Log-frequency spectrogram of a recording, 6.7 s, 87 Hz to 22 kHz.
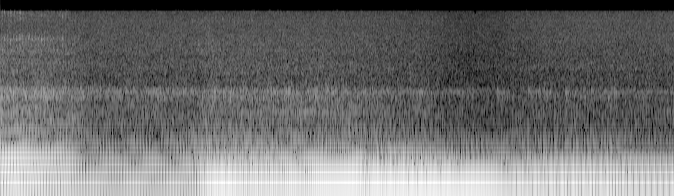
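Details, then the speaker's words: Miller & Kreisel V-2B subwoofer amp after all failed electrolytic capacitors replaced (constant buzz fixed), playing through a small six-inch test speaker; deep clean tone stepping down to 15 Hz then under 10 Hz, no buzz; sounds perfect. "there's all the way down to 15 hertz and that's all the way down to under 10 hertz the thing sounds absolutely perfect"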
